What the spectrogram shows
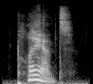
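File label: "plant", British English; gcompris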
